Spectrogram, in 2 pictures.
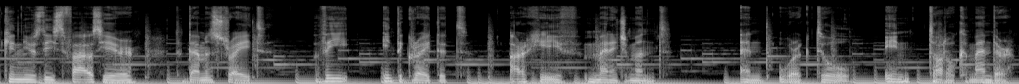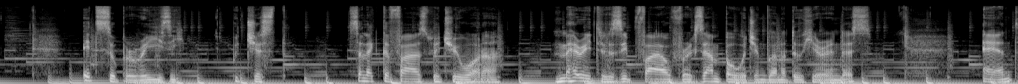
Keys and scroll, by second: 0.2 Page_Up, 2.5 KP_Subtract, 3.9 Right, 4.3 BackSpace, 5.2 shift++, 5.7 BackSpace, 6.4 Return, 8.1 Tab, 9.0 Tab, 10.2 Page_Up, 14.5 Page_Down, 15.6 Up, 16.5 Up, 17.1 Insert.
